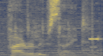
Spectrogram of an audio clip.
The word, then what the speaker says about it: pyrolusite: yeah no they did i Pyrrha lucite key syllable pyro by the way is the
